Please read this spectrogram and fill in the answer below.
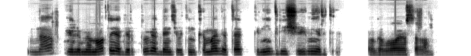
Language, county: Lithuanian, Klaipėda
